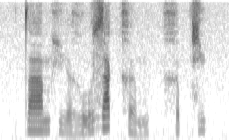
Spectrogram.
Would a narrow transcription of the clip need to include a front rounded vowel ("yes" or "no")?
no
